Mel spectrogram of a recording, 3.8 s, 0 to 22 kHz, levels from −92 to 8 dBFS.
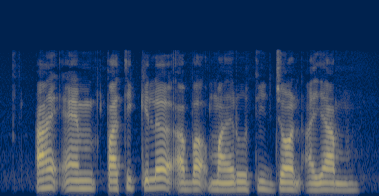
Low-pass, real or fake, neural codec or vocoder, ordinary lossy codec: none; fake; codec, 16 kHz, 8 kbps, FunCodec, trained on Chinese and English, 25 frames a second; none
